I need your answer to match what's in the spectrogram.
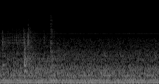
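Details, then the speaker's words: Whirlpool WRF560SEYM00 refrigerator that makes ice but won't dispense water: pressing the dispenser, the inlet valve solenoid hums steadily but no water flows, so it is getting power electrically. "which I can hear it humming there's no water coming out so we know electrically everything should be fine"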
